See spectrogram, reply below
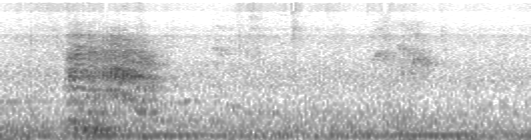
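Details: Single rough, moderately loud squawk early on from a pet Indian ringneck parrot in turquoise blue or harlequin colour, followed by faint calls and a low hum.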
